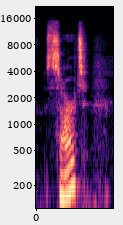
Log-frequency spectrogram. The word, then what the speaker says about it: Sartre: So you can see where the car you just unlocked compares to, for example, when Jean-Paul Sartre, is that how you pronounce his name? – I think it's Sartre.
